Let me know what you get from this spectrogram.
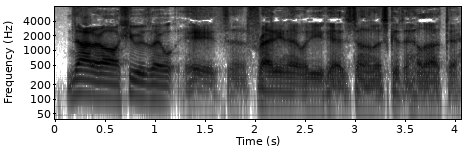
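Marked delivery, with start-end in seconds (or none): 1.2-4.0 put-on very low old-time movie-star voice. Describing a co-star, quoting her like an old-time movie star: imitating Kathleen Turner. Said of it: "like an old-time movie star".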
